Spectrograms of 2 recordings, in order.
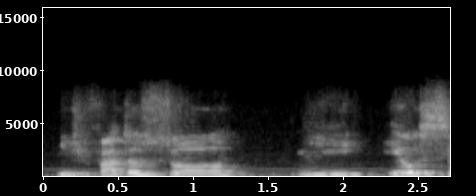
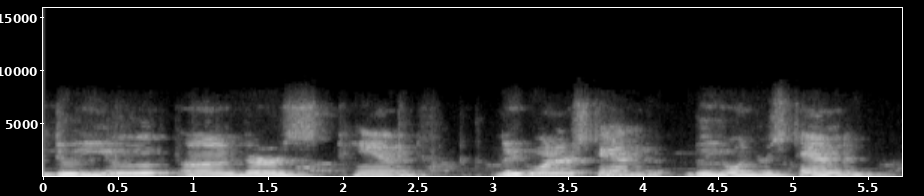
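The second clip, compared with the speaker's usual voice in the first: "Do you understand?" read slowly and clearly; slow teacher read. Shown as a demonstration. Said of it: "reading demo".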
